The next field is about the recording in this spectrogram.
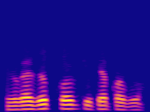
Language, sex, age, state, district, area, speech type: Assamese, male, 45-60, Assam, Majuli, rural, conversation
